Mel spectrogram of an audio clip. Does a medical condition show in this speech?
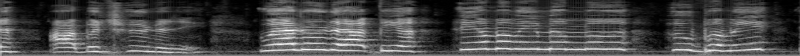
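Yes: cerebral palsy.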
